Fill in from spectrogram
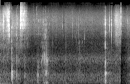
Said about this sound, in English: After your giant sip of water. Could you hear it? I don't know. Let's get another one.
